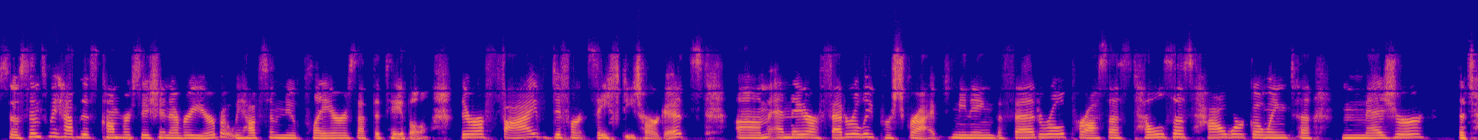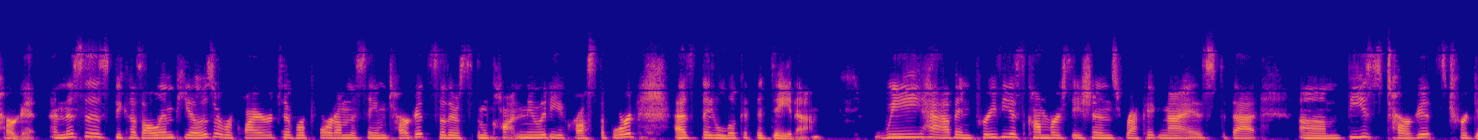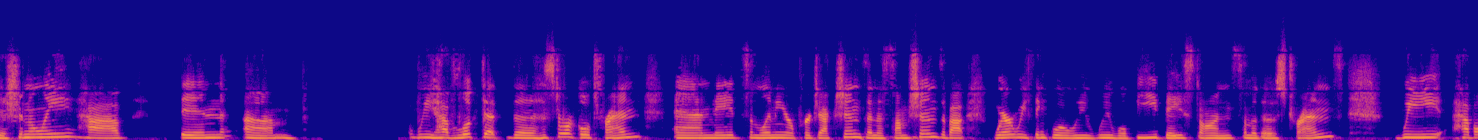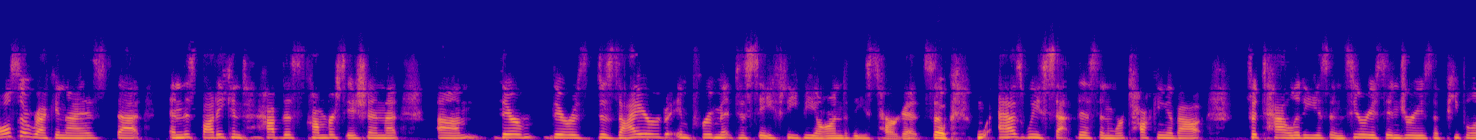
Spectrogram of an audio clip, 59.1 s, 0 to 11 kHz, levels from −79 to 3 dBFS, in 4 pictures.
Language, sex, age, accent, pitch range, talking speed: English, female, 30-49, American, 195-230 Hz, 150 wpm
